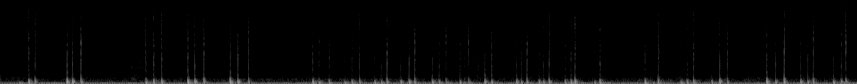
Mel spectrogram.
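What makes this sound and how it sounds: A thin, flat white cardboard sheet, about A4 size, rests on a lap and is tapped with fingertips. A rapid, uneven run of soft, dull taps, with very short decay and weight low around 100 Hz, each tap carrying a faint crisp click.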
